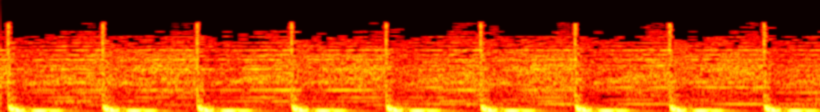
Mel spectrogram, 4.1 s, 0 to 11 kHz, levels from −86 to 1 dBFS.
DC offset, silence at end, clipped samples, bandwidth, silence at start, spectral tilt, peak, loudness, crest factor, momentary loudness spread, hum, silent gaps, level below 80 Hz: under 0.1%; 0 s; under 0.1%; 5.8 kHz; 0 s; -10 dB/octave; -2 dBFS; -17 LUFS; 12 dB; 2 LU; none; none; -16 dBFS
